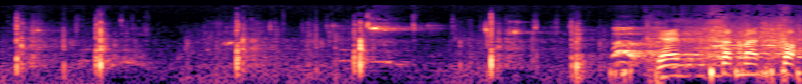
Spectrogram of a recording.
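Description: Tennis rally: a serve, then racket strikes on the ball about a second apart, six in all. About six seconds in, a crowd breaks into loud cheering and applause as match point is won.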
